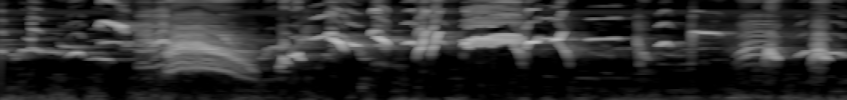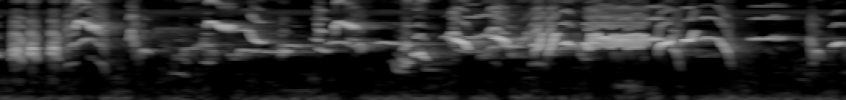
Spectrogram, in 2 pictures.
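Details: Energetic Oriental magpie-robin song used as tutor audio to stir a bird into tail-spreading display. It is a continuous stream of bright whistled phrases, a rasping note near the start, and quick up-and-down slurs with short chattering bursts.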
